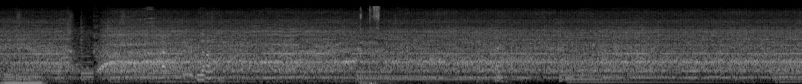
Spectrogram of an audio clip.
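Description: Koizumi Beauty hair dryer blowing with a steady rush of air and a faint whine, after a brief dip about a second in.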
